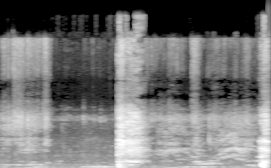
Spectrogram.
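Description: Two sharp, close coughs about a second apart, separated by quiet background and faint murmuring.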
